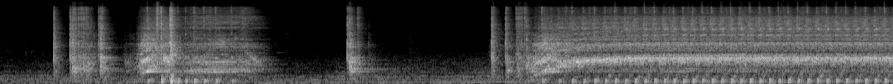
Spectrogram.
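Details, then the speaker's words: Riding mower engine not run in over ten years, after installing a new starter, gas tank hooked up, no pulley attached: several cranking bursts with brief catches, then runs evenly a few seconds; starts but won't run on its own beyond about four seconds. "so as you guys just saw I just can't get it to run on its own fuel or by itself so or actually longer than like four seconds"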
